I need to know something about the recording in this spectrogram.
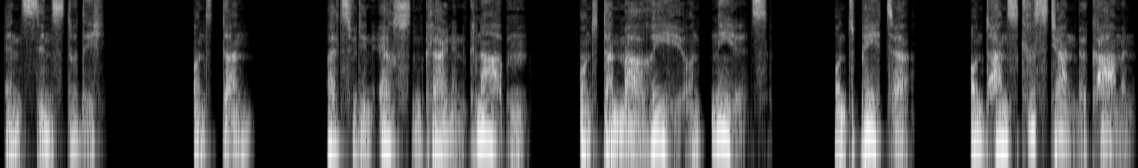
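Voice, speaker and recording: An old seafaring husband acted by a male reader looks back fondly in a bedtime storybook tale. He speaks very low and slowly, with a crackling, husky edge. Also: sing-song, dry recording, studio quality, exaggerated voice. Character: old retired sailor, affectionate, reminiscing husband. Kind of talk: audiobook fairy-tale character reading.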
